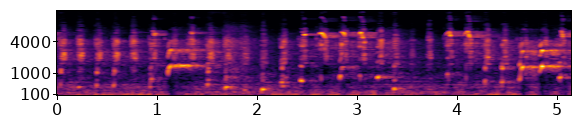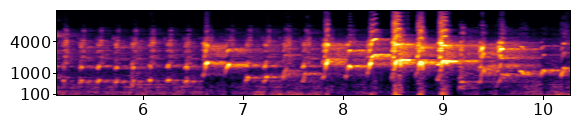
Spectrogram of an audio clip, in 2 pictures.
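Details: Male Bichon Frise screaming as ointment is applied to his scabies-affected tail; rising, quavering high cries and yelps that repeat irregularly, building to sharp loud bursts near the end over a faint steady hum.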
